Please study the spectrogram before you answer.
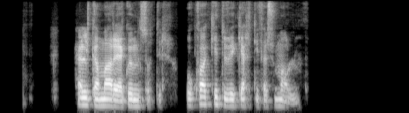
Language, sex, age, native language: Icelandic, male, 20-29, Icelandic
